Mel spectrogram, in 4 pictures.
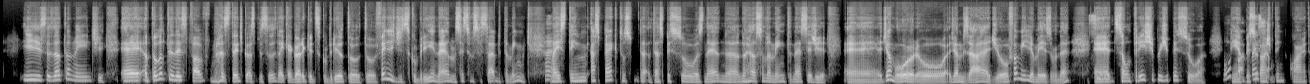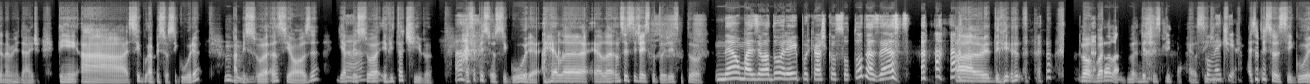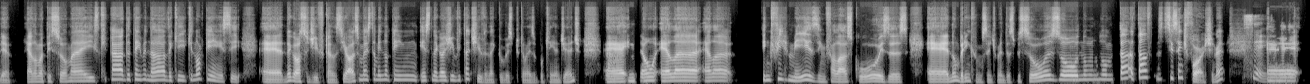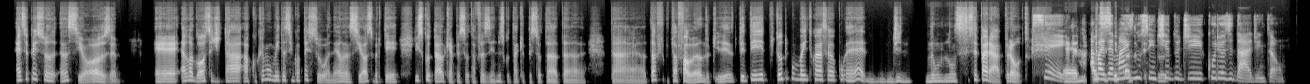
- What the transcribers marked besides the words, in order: tapping; laugh; laughing while speaking: "Ah, meu Deus"; laugh; other background noise
- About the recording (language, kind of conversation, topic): Portuguese, podcast, Qual é a importância de conversar com amigos para a sua saúde mental?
